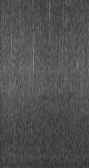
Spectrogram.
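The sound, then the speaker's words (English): Food sizzles in a big deep fryer, cooking until golden brown and crunchy: a steady, dense hiss of bubbling oil with a fine crackle running through it, even and unbroken for the whole moment with no one talking. “Get them sizzling.”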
